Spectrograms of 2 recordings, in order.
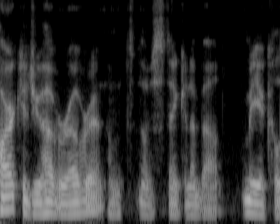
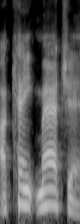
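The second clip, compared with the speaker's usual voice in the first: put-on Kentucky accent, higher pitch; 6 semitones higher, 4 dB louder than usual. Reading a quote aloud from a developer named Hicks: Kentucky accent. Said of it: "Hicks is from Kentucky".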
